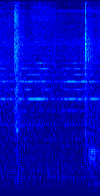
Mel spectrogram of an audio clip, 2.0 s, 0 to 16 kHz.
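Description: Monarch 10EE lathe being switched on: a click about a third of a second in, another click near the end as a new steady hum sets in over a constant high-pitched machine whine.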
